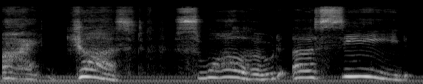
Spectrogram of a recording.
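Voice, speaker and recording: A woman voicing a melodramatic young crocodile from a storybook, with exaggerated, drawn-out delivery. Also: high voice, lively intonation, darkish tone, soft background music, voice pushed up, full character voice. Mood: panicked, pleading. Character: melodramatic young crocodile who adores watermelon.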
